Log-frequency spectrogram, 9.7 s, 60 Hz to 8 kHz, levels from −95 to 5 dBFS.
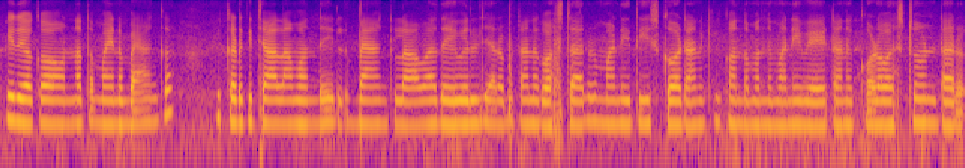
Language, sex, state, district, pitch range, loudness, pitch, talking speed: Telugu, female, Andhra Pradesh, Chittoor, 210-220 Hz, -16 LUFS, 215 Hz, 120 wpm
